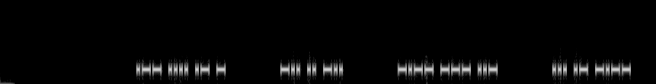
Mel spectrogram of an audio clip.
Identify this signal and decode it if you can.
Morse code, heard as a keyed tone, about 41 wpm, 700 Hz. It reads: WHAT DID YOU SAY
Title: 3x Word-Spacing - Sentences from Top 200 Words - 45wpm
